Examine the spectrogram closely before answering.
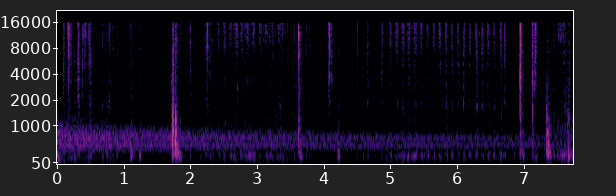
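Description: Handling noise from a guitar pickguard assembly and small tools on a workbench: scattered light clicks and knocks, the loudest about two seconds in, with a run of small ticks near the end as a screwdriver works on the pickguard.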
